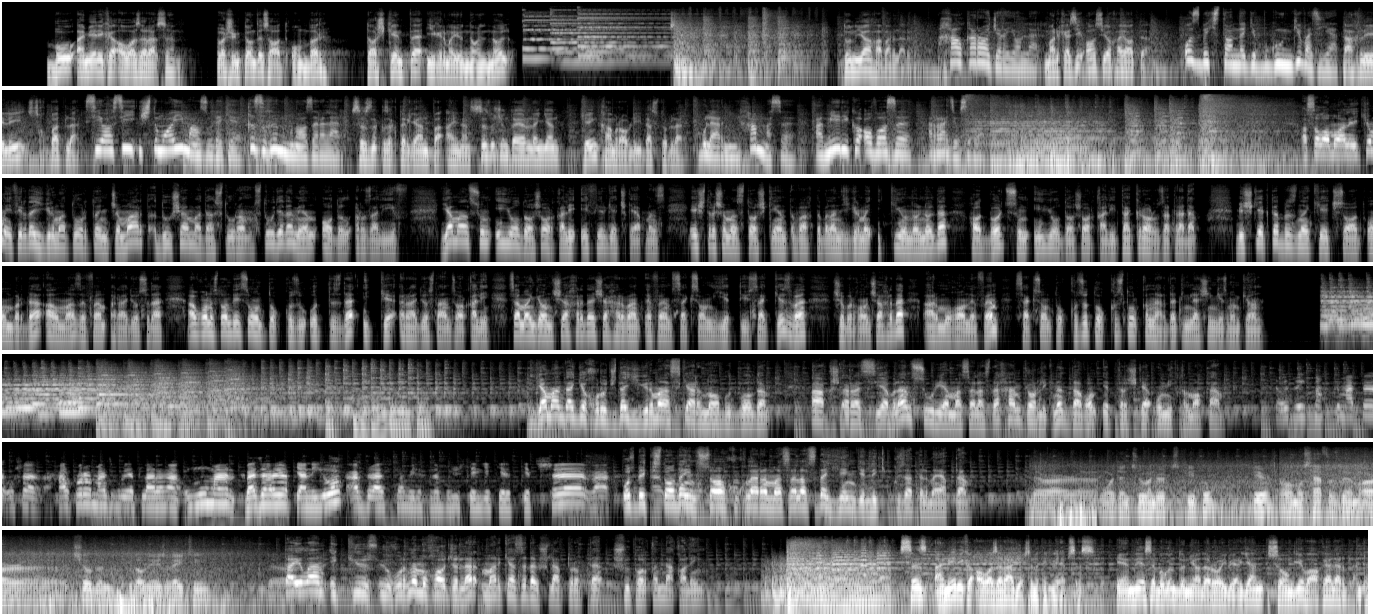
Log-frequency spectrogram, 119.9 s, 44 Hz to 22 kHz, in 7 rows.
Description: Toshkent vaqti bilan har kuni 20:00 da efirga uzatiladigan 30 daqiqali radio dastur kunning dolzarb mavzularini yoritadi. O'zbekiston va butun Markaziy Osiyodagi o'zgarishlarni tahlil qiladi. Amerika bilan aloqalar hamda bu davlat siyosati va hayot haqida hikoya qiladi.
